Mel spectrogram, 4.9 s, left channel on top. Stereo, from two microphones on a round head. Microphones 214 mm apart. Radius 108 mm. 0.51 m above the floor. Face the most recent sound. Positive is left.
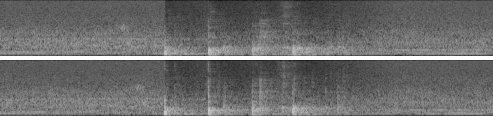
turn(degrees=-60)  # may be behind; listen again after turning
